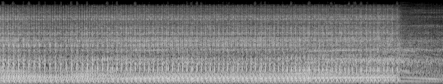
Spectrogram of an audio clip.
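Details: Yamaha RX100 two-stroke motorcycle after stance rework and engine reinstallation, before paint: crisp, regular popping at a settled idle, revs creeping up slightly then easing; healthy idle.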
